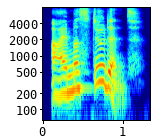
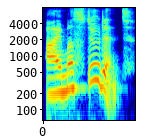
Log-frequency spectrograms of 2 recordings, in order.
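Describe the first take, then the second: No difference in how they are said.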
